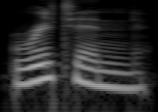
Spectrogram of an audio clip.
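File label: "written", English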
